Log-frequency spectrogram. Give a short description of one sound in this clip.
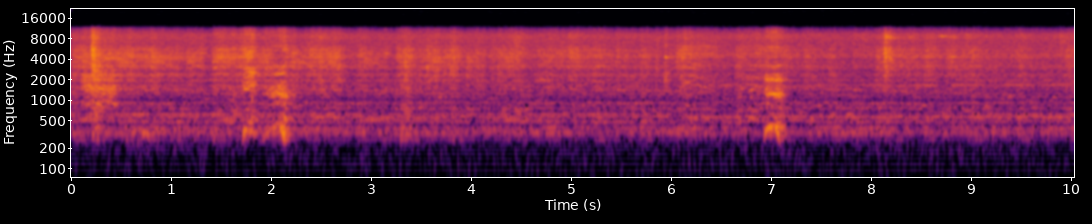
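Video game sounds play through a television loudspeaker, with a steady low drone and a few sudden bursts.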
